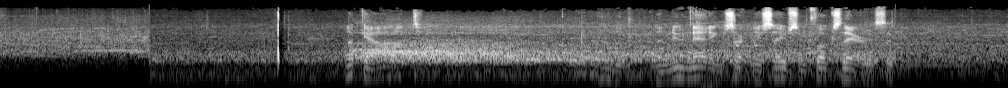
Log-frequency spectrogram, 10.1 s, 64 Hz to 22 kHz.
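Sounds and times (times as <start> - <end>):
stadium crowd hubbub: 4.8 - 10.0.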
